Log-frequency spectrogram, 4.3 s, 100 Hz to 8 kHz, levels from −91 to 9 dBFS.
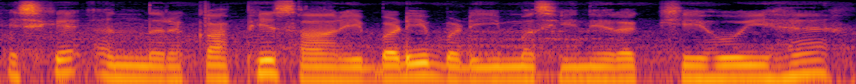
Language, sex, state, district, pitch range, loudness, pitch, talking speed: Hindi, male, Uttar Pradesh, Shamli, 125-145 Hz, -16 LUFS, 130 Hz, 140 wpm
